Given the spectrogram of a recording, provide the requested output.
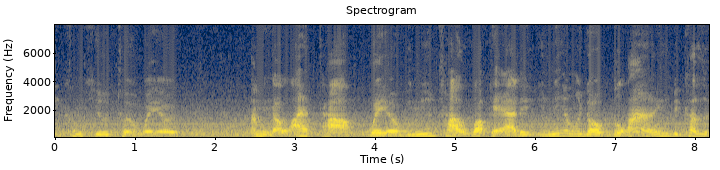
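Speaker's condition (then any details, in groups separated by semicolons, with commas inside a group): Cerebral palsy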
